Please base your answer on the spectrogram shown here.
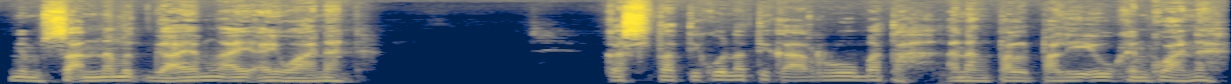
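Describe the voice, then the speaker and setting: A man's voice: lowish voice, steady tone, moderate pace, fairly bright tone, a little hiss or hum, lightly acted. A man with a Filipino accent playing an earnest young husband and father in a radio drama. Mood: regretful, blaming.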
